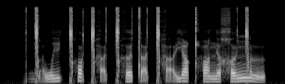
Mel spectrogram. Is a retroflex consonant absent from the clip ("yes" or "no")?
yes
